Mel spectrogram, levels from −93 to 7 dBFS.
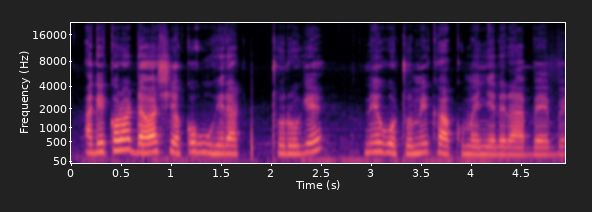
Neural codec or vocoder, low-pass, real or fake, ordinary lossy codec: none; none; real; none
